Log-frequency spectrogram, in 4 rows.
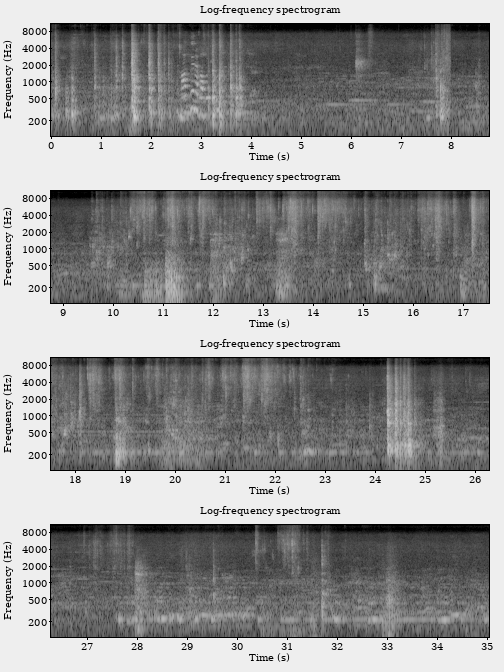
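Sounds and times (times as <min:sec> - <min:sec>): water splashing in a bathtub: 0:09.5 - 0:23.8, 0:26.9 - 0:28.0, 0:30.4 - 0:32.0.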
